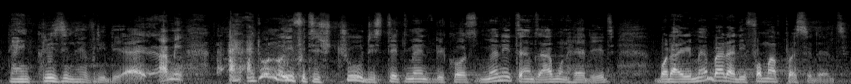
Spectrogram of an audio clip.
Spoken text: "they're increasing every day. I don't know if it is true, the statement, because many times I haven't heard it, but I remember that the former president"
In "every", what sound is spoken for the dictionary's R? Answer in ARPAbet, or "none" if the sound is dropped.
R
